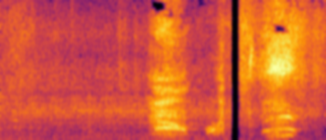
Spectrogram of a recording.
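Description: A woman's brief high-pitched gasping laugh about a second in, after a second of faint room hiss; the sound cuts off abruptly just before the end.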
